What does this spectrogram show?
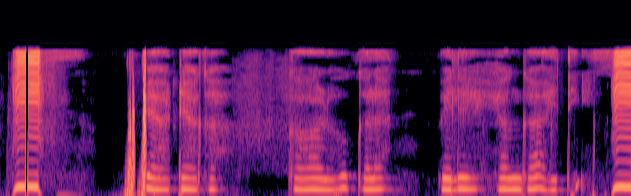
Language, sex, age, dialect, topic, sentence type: Kannada, female, 25-30, Dharwad Kannada, agriculture, question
